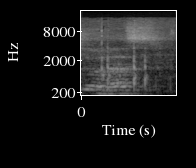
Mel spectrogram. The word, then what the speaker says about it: Jonas: room and ask Jonas, do we pronounce it Jonas or Jonas, or how do we call you? You prefer Jonas or Jonas? It's Jonas. Jonas. Spanish people call it Jonas, so it's Well, up we to you.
